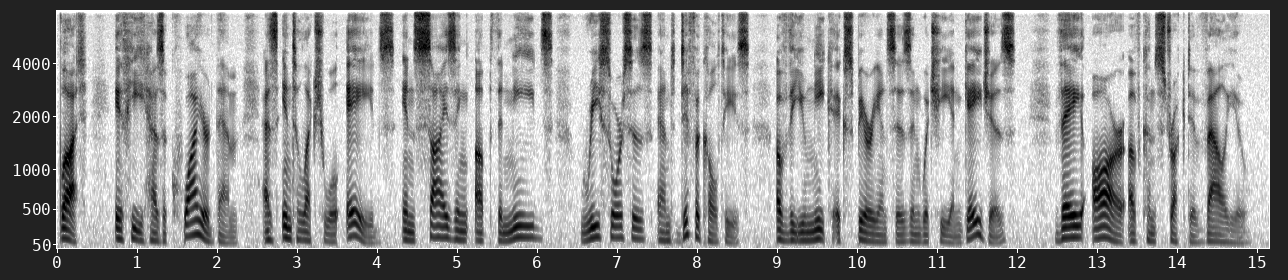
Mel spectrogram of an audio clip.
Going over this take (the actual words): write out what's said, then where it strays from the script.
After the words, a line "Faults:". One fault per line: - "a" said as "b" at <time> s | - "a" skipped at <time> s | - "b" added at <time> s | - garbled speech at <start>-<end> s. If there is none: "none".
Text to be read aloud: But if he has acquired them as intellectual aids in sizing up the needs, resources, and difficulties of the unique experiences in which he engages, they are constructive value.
But if he has acquired them as intellectual aids in sizing up the needs, resources, and difficulties of the unique experiences in which he engages, they are of constructive value.
Faults:
- "of" added at 13.4 s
